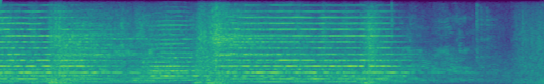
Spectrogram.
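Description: Brass band playing a marcha procesional: sustained brass chords over a drum stroke about once a second. The music grows quieter near the end.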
